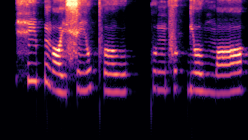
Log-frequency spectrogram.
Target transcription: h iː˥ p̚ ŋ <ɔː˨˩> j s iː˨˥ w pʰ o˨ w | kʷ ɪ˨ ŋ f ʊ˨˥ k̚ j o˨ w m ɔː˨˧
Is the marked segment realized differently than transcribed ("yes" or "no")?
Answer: no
